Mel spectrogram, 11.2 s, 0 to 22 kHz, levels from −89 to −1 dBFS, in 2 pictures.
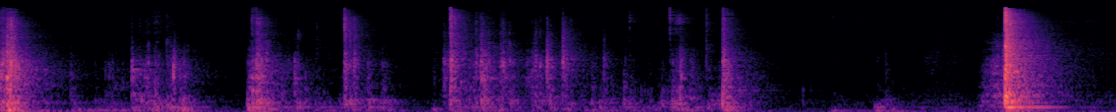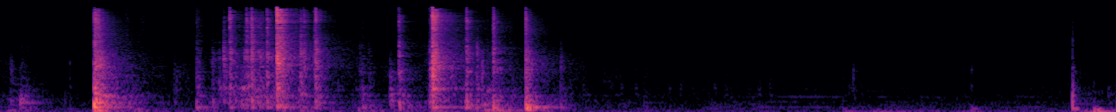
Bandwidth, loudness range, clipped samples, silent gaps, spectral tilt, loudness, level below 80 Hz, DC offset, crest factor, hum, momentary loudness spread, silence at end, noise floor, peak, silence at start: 16.5 kHz; 14 LU; under 0.1%; none; -3 dB/octave; -36 LUFS; -56 dBFS; under 0.1%; 34 dB; none; 25 LU; 0 s; -71 dBFS; -8 dBFS; 0 s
